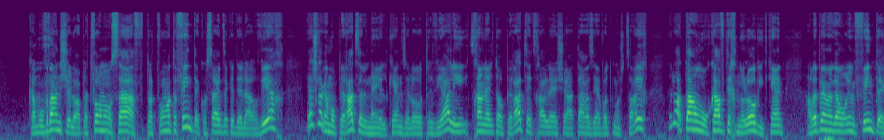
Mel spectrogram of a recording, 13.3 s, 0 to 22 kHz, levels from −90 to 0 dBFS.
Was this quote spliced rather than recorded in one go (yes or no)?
no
